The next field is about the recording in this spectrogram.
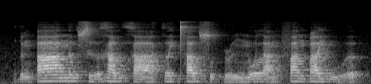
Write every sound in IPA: ɗ ə˨˩˨ ŋ ʔ aː˧ n ə˧˥ w s ɨ˨˩˦ ə̯ ɣ a˧˥ w x aː˨˩ k ə˧ j t̪ʰ a˧˥ w s u˨˩ t̚ ɹ ɨ˨˩ ŋ n o˧ l a˨˩ ŋ f a˧ n ɓ a˧ j w u˨˩˦ ə̯

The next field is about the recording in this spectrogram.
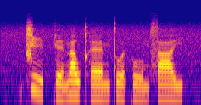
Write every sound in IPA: t͡ɕ iː˥˨ t̚ k e˧˩ n a˧ w kʰ ɛː˩ n t̪ u˧˩ ə̯ k uː˧˩ m s aː˧ j

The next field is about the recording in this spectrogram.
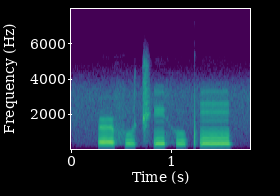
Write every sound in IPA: ə˞˩ f u˩ t͡ʃʼ ĩ˥ h u˩ pʼ ũː˥

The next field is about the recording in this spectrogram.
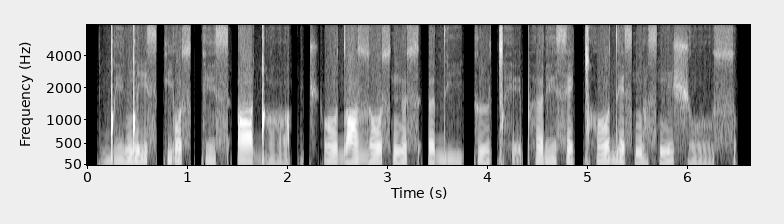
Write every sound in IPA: ɡ͡ǃ e̤ ŋ͡ǃ i s k j o s k e̤ s ʔ ɑ ɡ͡ǃ ɑ̤ | t͡ʃʼ o d ɒ z o s n̪ ɵ s ʔ ə d̪ i̤ k ɯ ǀʰ ḛ pʰ ə ɾ e̤ s e ǀʰ o d e s n ɑ̤ s n i ʃ o̤ s

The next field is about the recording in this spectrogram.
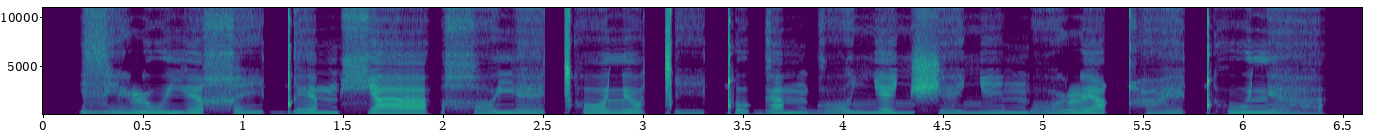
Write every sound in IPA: z i̤ ɭ u j ɪ χ i̤ ɡ͡ǃ ɛ m ç a | χ ɔ̤ j ɛ̤ ǀʰ ɔ lʲ ɔ ǀ i̤ ǃ ʊ ɡ a m ɡ ɔ̤ ʎ ɛ ʎ ʃ ɛ̤ ʎ i m ɔ̤ ɭ ɛ qʰ ɛ̤ ǃʰ u lʲ a̤

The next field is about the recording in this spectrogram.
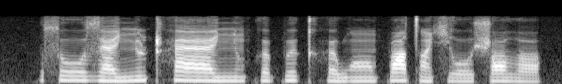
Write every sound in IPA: s oː z æ ɲ õ ʈʰ æː ɲ ɔ̃ k œ p ø kʰ œ w ɔ̃ː p ø tˤ æ̃ ɕ oː ʃ ɔ ðˤ œ

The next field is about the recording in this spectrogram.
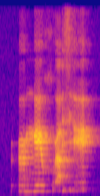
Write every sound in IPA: ʔ ɵ˧ ŋ e˧ xʷ a̰˥ zʲ ḛ˥

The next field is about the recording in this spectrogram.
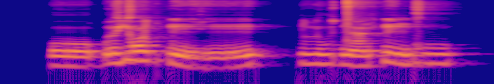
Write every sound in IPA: oː˨ ɓ ə˦ j ɔ˦ l k͡p ĩ˨ ɣ ĩ˨˦ | l u˧ d ã˨˦ k͡p ĩ˧ ɡ u˧

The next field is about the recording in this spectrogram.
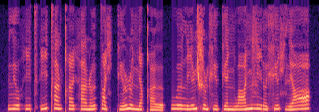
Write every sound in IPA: lʲ o h i t͡sʼ i tʰ a ɳ qʰ i h a ɳ ɵ t̪ ɑ ç kʲ ɵ ɳ ɵ ɲ ɾ i qʰ ɵ | w ɵ l i ɳ ɕ ɵ ɳ xʲ ɵ kʲ a ɲ w ɑ ɲ ɮ i ɾ ɵ xʲ ɵ ç lʲ ɑ

